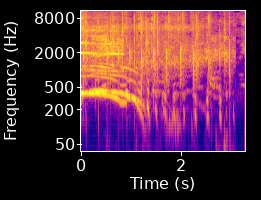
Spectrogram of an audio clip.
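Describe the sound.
A short round of applause: scattered, sharp claps begin under a loud cheering voice that slides down in pitch, then continue unevenly on their own for a few seconds before fading.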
